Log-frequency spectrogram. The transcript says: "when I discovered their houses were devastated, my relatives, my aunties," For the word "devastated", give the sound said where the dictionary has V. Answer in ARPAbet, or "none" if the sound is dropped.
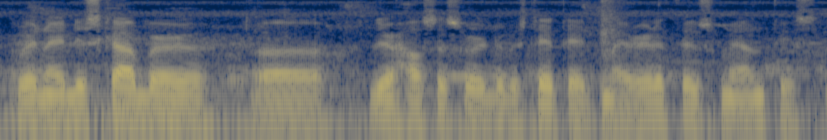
B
